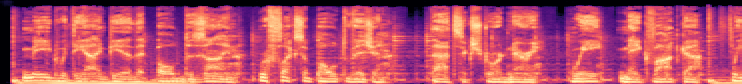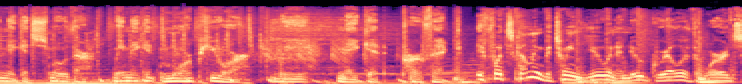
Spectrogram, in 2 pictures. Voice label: English Commercial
